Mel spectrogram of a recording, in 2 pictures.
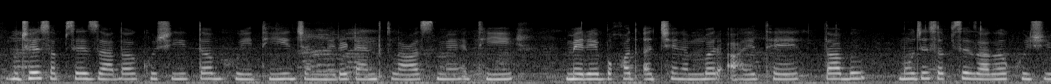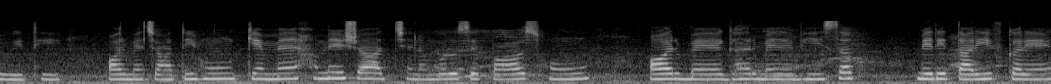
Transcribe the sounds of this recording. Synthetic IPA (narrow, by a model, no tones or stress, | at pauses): mʊd͡ʒʱesɐbsezjaːd̪axʊʃit̪ɐbhʊit̪ʰid͡ʒɐbmeːɾeʈɛ̃nt̪ʰklaːsmẽt̪ʰi | meːɾebɐɣɔt̪ɐtːʃʰenɐ̃mbəɾaːet̪ʰet̪ɐb | mʊd͡ʒʱesɐbsezjaːd̪axʊʃiɦʊit̪ʰi | ɔːɾmɛ̃t͡ʃaːɦt̪iɦũkemɛ̃ːhɐmeːʃaɐtːʃʰenɐ̃mbəɾõsepaːshũ | ɔːɾmɛ̃ɡʱɐɾmẽbʱisɐb̚ | meːɾit̪aːɾiːfkɐɾẽː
